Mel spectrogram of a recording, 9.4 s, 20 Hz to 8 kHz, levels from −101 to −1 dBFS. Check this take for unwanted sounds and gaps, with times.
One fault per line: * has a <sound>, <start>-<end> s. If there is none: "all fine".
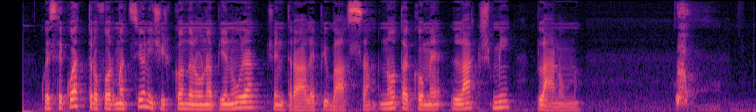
* has a bark, 8.4-9.0 s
